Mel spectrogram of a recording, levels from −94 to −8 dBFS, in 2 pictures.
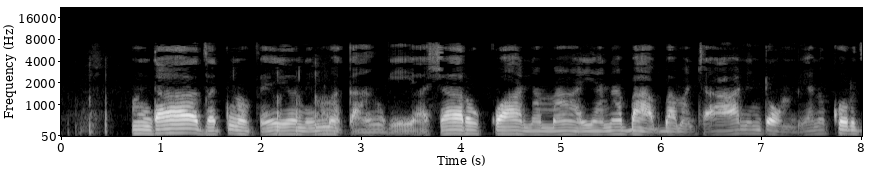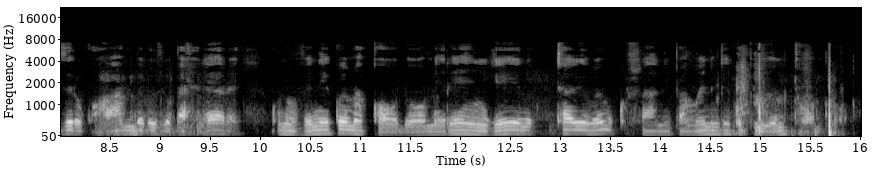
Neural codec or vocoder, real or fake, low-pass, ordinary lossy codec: none; real; 7.2 kHz; MP3, 32 kbps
